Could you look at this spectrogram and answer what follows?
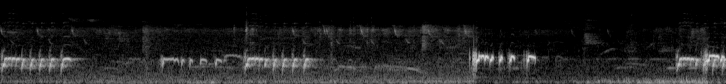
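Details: Local zebra dove in energetic song meant to draw other zebra doves into singing: four separate bursts of rapid, rattling coo pulses with quiet gaps between them, plus faint high bird chirps in the distance.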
